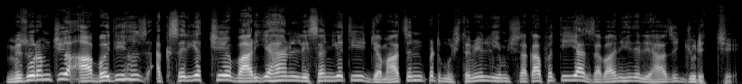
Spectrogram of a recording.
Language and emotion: Kashmiri, neutral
